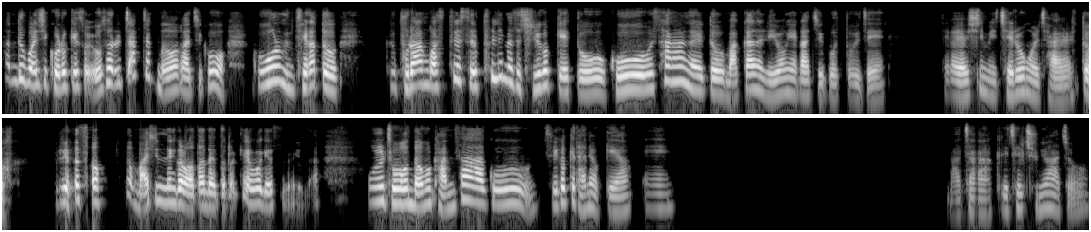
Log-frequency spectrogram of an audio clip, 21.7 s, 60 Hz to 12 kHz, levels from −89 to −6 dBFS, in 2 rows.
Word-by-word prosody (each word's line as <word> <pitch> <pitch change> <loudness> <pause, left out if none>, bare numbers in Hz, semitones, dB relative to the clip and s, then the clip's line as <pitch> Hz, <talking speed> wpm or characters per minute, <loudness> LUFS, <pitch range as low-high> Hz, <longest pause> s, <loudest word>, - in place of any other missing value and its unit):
1-2 310 -2 -5
번씩 245 -1 +1
고렇게 440 0 +2
해서 450 0 -2
요소를 265 - +2
쫙쫙 365 +2 -2
넣어 180 +3 +2
가지고 455 - 0 0.2
고럼 250 -3 +2
제가 210 +4 +3
또 190 -5 +2 0.5
그 220 - -16
불안과 220 +2 +4
스트레스를 300 - -2
풀리면서 325 -9 -2
즐겁게 205 -2 0
또 155 +1 +1
고 190 +4 +4
상황을 280 -7 +1
또 160 -2 +3
막간을 175 +6 +1
이용해 155 +4 -3
가지고 145 -4 -4
또 125 +1 -17
이제 120 0 -10 0.6
제가 145 -1 -4
열심히 145 +2 -3
재롱을 155 -3 -1
잘 115 -1 -5
또 - - +1 0.5
부려서 250 - +1 0.2
또 - - -5
맛있는 225 -2 0
걸 210 - +6
얻어내도록 180 +1 +1
해보겠습니다. 210 - -3 0.5
오늘 230 +1 -1
조언 210 -1 +4
너무 180 +3 +4
감사하고 205 - +1
즐겁게 225 +5 -3
다녀올게요. 155 -3 -7 0.2
예. 170 +1 -21 2.7
맞아. 130 +2 -13
그게 150 - -15
제일 165 +1 -9
중요하죠. 170 +1 -11
195 Hz, 315 characters per minute, -22 LUFS, 160-240 Hz, 2.7 s, 걸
